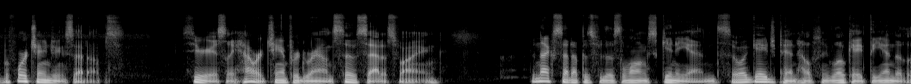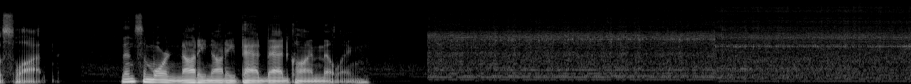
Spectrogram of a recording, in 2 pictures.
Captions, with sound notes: before changing setups. Seriously, how are chamfered rounds so satisfying? The next setup is for this long, skinny end, so a gauge pin helps me locate the end of the slot. Then some more naughty, naughty, bad, bad climb milling. (machine whirring)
